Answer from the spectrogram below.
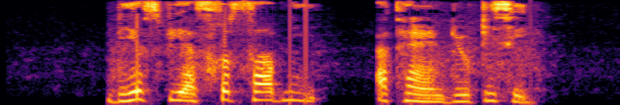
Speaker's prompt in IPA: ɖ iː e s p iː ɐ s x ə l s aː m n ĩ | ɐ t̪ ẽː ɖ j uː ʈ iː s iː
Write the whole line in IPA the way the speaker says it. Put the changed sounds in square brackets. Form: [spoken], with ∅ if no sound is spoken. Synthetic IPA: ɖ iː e s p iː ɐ s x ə [ɾ] s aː [b] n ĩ | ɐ [t̪ʰ] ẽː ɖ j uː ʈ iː s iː

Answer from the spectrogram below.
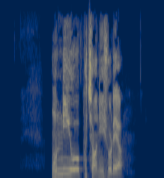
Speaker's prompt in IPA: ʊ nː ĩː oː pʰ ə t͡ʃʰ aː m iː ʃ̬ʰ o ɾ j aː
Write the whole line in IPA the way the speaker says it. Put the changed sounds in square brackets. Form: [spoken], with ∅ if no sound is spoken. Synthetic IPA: ʊ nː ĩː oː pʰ ə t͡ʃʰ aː [n] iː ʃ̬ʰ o [ɽ] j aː

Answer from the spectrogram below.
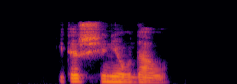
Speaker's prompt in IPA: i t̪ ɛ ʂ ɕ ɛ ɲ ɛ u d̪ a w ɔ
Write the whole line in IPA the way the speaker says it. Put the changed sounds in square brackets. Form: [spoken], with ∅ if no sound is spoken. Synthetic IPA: i t̪ ɛ ʂ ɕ ɛ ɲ ɛ u d̪ a w ɔ

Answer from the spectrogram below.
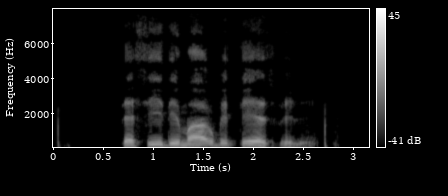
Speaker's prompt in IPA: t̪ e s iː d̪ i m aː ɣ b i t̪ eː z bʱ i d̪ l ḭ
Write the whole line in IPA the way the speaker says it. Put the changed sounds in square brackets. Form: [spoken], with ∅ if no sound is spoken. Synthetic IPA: t̪ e s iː d̪ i m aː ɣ b i t̪ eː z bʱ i [∅] l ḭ

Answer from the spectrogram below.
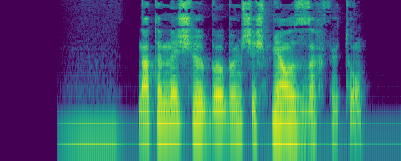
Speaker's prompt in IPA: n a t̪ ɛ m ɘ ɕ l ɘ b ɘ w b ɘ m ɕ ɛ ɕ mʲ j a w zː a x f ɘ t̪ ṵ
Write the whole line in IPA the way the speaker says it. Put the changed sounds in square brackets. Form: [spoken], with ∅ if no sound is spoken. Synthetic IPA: n a t̪ ɛ m ɘ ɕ l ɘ b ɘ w b ɘ m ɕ ɛ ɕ mʲ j a w zː a x f ɘ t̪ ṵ

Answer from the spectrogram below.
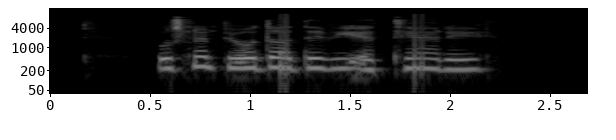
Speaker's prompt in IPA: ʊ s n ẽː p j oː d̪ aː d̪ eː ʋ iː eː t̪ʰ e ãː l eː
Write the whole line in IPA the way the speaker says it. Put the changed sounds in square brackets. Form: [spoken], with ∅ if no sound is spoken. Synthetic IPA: ʊ s n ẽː p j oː d̪ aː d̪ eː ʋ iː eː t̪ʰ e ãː [ɾ] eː

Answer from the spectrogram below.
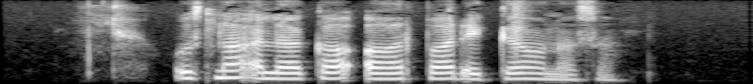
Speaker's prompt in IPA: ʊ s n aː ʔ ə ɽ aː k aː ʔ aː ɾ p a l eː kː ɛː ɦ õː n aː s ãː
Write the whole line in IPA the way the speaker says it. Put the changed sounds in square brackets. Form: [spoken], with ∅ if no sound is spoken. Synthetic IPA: ʊ s n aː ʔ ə [l] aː k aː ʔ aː ɾ p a [ɾ] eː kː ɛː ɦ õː n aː s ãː

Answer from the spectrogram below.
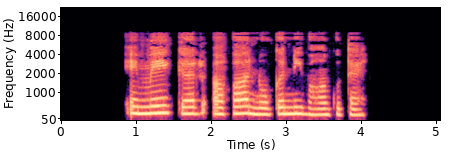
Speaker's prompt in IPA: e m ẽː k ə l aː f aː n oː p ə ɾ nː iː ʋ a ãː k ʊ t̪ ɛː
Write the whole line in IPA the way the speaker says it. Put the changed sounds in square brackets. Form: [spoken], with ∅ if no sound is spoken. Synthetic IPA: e m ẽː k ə [ɾ] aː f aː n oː [k] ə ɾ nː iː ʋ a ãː k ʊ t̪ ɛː

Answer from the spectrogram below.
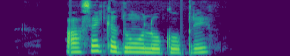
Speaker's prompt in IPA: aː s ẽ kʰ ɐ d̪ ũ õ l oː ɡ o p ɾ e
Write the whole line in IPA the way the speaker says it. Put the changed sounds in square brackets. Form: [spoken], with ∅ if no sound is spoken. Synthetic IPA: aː s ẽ [k] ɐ d̪ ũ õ l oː [k] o p ɾ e

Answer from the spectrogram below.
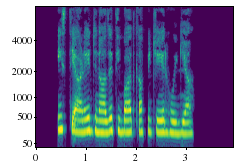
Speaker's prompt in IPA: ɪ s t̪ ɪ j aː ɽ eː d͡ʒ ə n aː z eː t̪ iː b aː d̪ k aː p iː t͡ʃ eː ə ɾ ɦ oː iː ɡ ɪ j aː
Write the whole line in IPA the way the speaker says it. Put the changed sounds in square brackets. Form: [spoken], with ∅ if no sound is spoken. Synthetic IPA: ɪ s t̪ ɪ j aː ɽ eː d͡ʒ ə n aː z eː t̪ iː b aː d̪ k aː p iː t͡ʃ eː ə ɾ ɦ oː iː ɡ ɪ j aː

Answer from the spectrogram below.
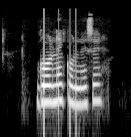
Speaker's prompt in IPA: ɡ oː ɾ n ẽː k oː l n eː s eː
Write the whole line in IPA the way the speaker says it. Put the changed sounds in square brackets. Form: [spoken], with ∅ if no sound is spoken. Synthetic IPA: ɡ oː [l] n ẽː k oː l n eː s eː

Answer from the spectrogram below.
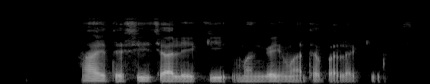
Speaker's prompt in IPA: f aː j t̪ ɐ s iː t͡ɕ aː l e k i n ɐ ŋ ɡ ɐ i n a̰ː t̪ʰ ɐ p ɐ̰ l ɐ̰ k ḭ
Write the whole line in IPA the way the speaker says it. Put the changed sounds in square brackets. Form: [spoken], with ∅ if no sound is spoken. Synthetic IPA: [h] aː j t̪ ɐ s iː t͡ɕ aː l e k i [m] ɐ ŋ ɡ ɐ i [m] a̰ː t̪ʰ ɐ p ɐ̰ l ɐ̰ k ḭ

